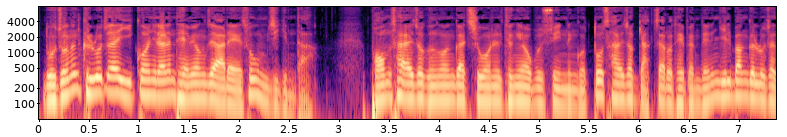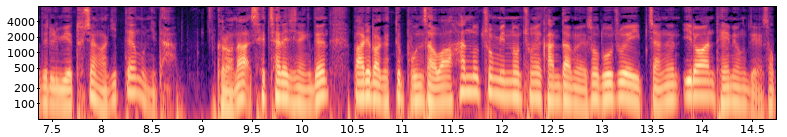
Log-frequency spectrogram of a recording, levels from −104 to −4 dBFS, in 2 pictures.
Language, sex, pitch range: Korean, male, 110-145 Hz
